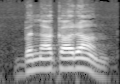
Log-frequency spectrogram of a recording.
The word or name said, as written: Bnakaran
